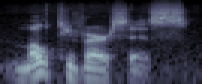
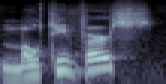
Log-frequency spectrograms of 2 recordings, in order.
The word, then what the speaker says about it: MultiVersus: So I will go up first because I've been playing MultiVersus. Oh, I actually got it right. I've been pronouncing it multiverse, and then I forget about the us. So I'm like, multiverse us.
